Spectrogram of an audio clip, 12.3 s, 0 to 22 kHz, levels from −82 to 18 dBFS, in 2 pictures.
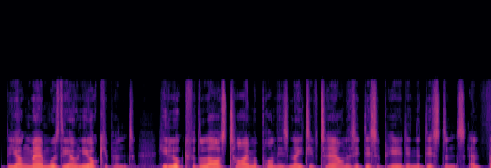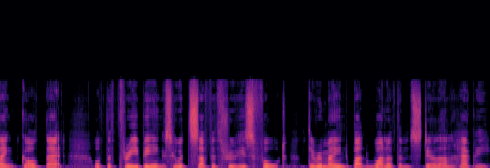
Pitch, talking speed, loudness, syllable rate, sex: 95 Hz, 220 wpm, -20 LUFS, 5.9 syllables/s, male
